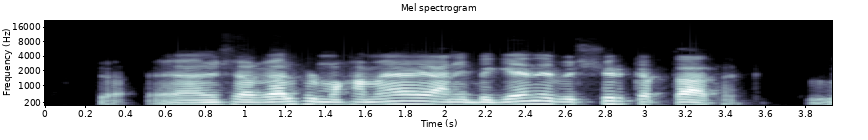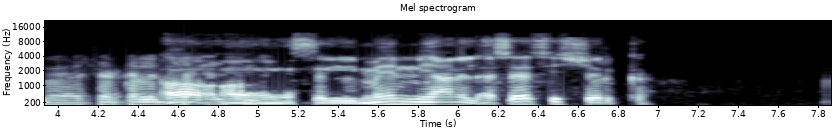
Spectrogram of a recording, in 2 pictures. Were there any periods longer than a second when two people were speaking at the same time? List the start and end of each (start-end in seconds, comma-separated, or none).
none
